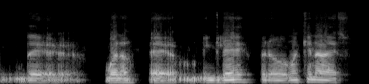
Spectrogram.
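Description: Microphone overload, likely from input volume set too high, first appears from 1.1 to 1.26 s: peaks run about 6 dB past the converter's ceiling, a small share of samples are flattened, and the loudest syllables gain a harsh, crackly edge. At 1.15 s the input level drops suddenly by about 2 dB, a microphone volume step-down, with the software likely cutting the device's input gain in one move. Voice and background both fall at once.

Overload returns, stronger, from 2.23 to 2.34 s. The peaks run about 8 dB over the limit and roughly a tenth of the samples are clipped, so the crackle is rough. At 2.35 s the level drops by about 6 dB in one step.

A milder overload follows from 2.93 to 3.28 s, about 3 dB over with only occasional flattened peaks and a gritty edge. At 3.36 s the level steps down again, by about 5 dB.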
